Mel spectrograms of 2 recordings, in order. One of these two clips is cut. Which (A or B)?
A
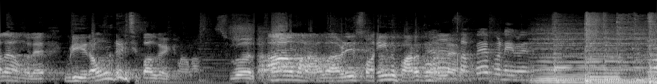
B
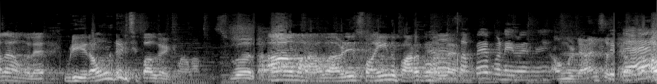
A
